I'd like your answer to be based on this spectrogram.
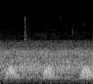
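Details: Fetal heartbeat on Doppler at 13 weeks' pregnancy, second doctor's visit: rapid, regular whooshing pulses at 163 bpm.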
